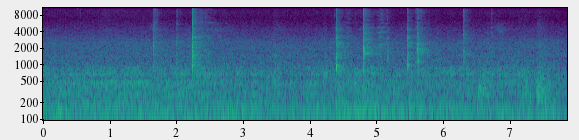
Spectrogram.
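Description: A metal fork clinking and scraping against a ceramic plate while picking the flesh off a cooked fish: a handful of short, sharp clicks, the loudest about two seconds in and a cluster of them in the second half, over a steady low hum.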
